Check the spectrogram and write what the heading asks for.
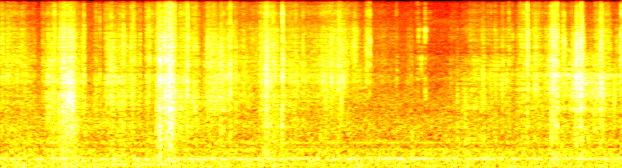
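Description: Faint paper rustling and crinkling in several short bursts, Bible pages being turned to look up a passage, over a faint steady low hum.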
